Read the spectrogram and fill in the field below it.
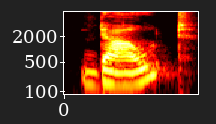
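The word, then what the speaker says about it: doubt: कम words हैं, पर उन वर्ड्स में जिनमें बी के बाद में टी आता है और वो बी टी से एंड हो रहे हैं तो उसमें हम बी को प्रोनाउंस नहीं करेंगे, जैसे कि date, date, डाउट, डाउट, okay.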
